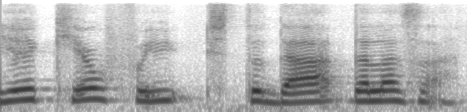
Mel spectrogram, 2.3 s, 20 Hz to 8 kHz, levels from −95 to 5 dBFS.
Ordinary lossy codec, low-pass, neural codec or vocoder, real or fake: none; 7.2 kHz; codec, 16 kHz in and 24 kHz out, 0.6 kbps, FocalCodec, streaming, 2048 codes; fake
